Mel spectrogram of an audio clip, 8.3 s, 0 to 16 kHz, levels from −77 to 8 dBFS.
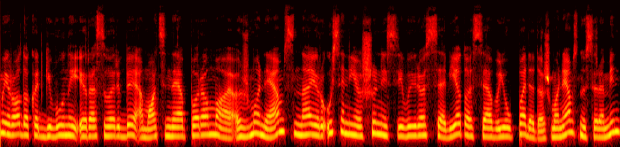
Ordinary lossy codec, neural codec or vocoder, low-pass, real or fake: MP3, 64 kbps; none; 14.4 kHz; real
